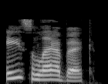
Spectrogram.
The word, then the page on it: asyllabic: British English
